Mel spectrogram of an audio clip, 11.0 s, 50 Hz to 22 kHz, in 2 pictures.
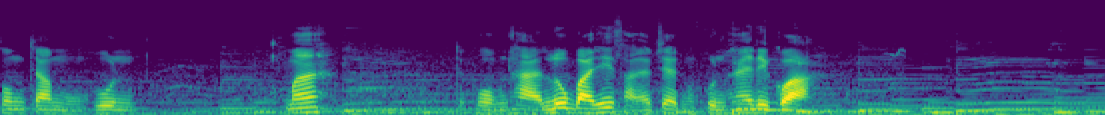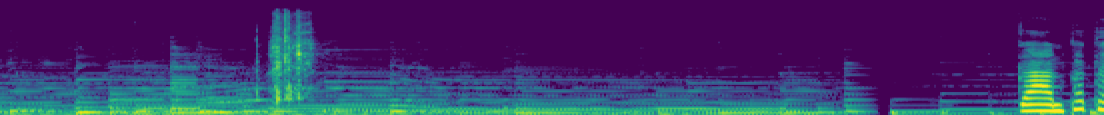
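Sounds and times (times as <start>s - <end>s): background music: 0.0s - 11.0s
camera shutter click: 6.8s - 7.2s.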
